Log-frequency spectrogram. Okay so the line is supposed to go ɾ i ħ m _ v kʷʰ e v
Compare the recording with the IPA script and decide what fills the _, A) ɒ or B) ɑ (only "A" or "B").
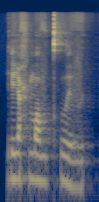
A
